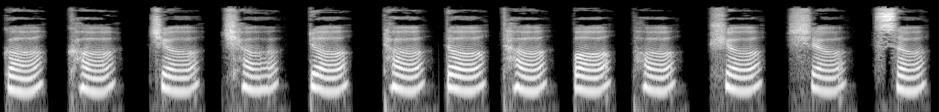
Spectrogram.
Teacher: जिस वर्ण के उच्चारण में स्वर यंत्रिका में कंपन नहीं होता है उसे अघोष वर्ण कहते हैं।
